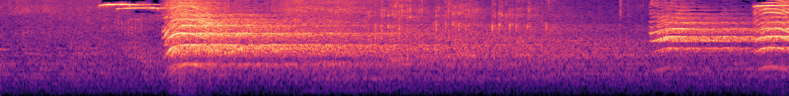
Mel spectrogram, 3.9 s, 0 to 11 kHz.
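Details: Belugas Hodoi, Taanya and Mirai in captivity at Port of Nagoya Public Aquarium, 14 March 2021, moving pools and training; a short high whistle blip, then a long, rich, harmonic squeal, followed by a second harmonic call near the end.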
